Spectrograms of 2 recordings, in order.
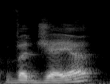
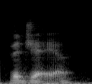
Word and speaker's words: Vijaya: People in the chat are asking you to maybe slow down your pronunciation of that type of rocket. – Oh, Vajaya? – Interesting. – V-I-J-A-Y-A rockets. – Yeah. – Vajaya.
